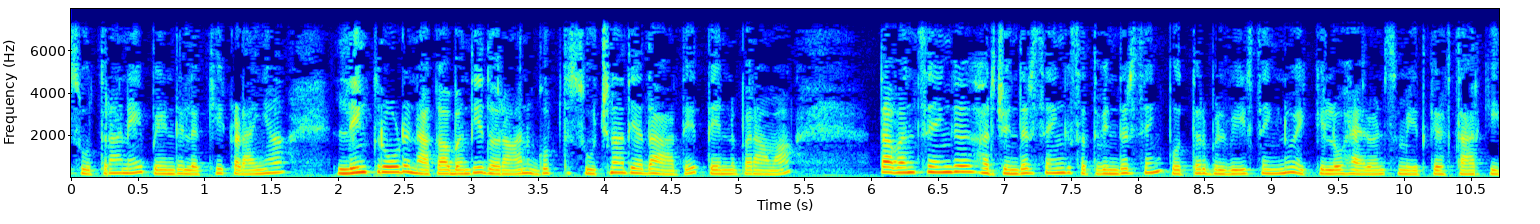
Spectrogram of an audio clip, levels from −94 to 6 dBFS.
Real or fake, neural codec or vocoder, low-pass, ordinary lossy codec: real; none; 7.2 kHz; none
